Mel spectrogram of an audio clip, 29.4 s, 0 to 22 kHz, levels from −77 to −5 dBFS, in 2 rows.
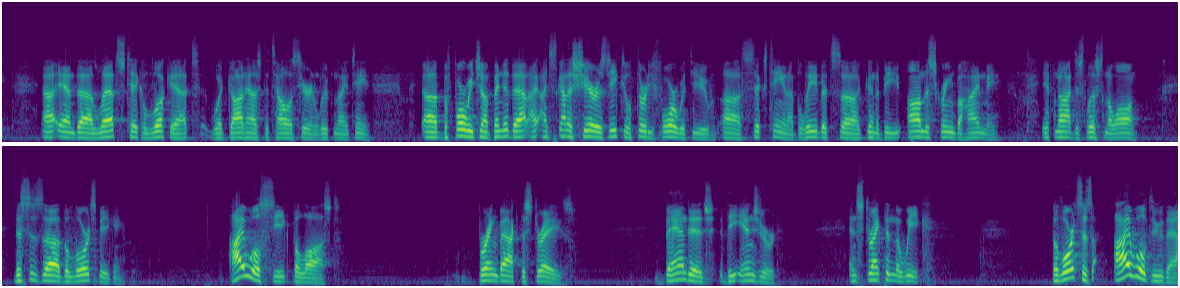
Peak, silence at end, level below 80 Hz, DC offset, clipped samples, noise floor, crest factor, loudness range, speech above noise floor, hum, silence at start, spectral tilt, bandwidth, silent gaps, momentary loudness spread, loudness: -2 dBFS; 0 s; -64 dBFS; under 0.1%; under 0.1%; -62 dBFS; 20 dB; 5 LU; 41 dB; none; 0.5 s; -6.5 dB/octave; 9 kHz; none; 14 LU; -22 LUFS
